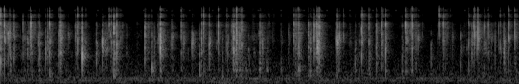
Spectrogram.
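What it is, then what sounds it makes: Plastic bag crinkled by fingers. Fingers and nails crinkle a small clear plastic packet with a black rubber band inside. The result is a dense run of sharp, bright crackles and rustles with almost no low end, each burst dying away almost at once.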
